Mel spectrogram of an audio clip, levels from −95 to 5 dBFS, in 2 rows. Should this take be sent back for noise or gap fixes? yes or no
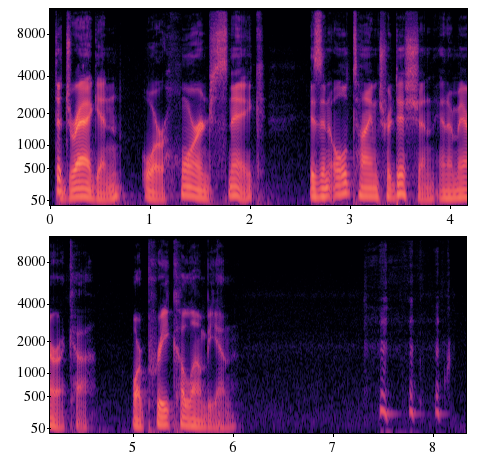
yes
